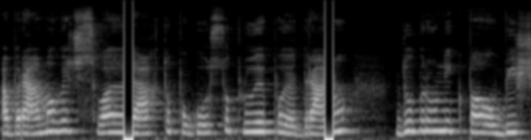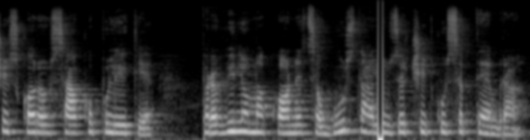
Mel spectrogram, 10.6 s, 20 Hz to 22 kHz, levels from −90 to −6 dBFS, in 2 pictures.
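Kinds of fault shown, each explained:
invalid numbers at full scale: three hard bangs in the speech, each a 43 to 85 ms block pinned at maximum level because a calculation produced infinite or invalid values.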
